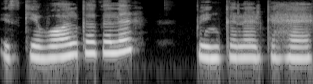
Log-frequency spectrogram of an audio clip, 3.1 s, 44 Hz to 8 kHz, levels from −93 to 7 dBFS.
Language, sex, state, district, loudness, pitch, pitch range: Hindi, female, Jharkhand, Ranchi, -15 LUFS, 230 Hz, 225-275 Hz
